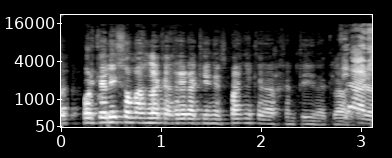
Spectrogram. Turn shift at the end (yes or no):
yes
